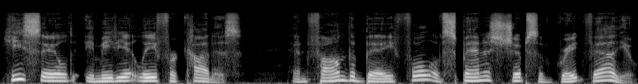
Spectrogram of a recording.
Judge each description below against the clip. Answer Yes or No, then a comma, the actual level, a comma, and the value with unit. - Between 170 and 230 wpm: No, average, 150 wpm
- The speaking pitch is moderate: Yes, medium, 155 Hz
